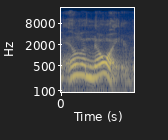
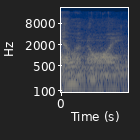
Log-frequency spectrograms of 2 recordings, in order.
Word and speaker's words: Illinois: You don't pronounce the S. What happened in Illinois?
